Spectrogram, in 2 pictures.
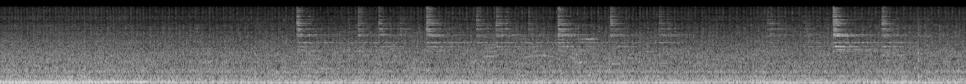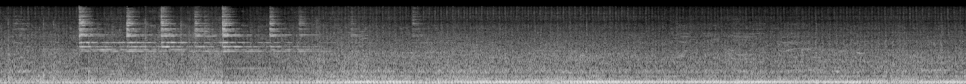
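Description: Small amusement-park train's engine running with a steady low hum. Between about 3 and 13 seconds in come four bursts of quick, ringing metallic strikes.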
